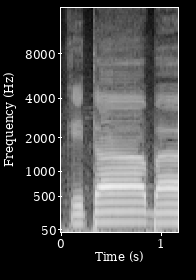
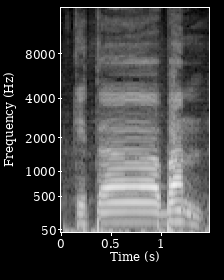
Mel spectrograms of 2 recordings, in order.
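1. শব্দটি শেষ হয় টানা 'a' ধ্বনি দিয়ে। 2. শব্দটি শেষ হয় 'an' ধ্বনি দিয়ে। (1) "কিন্তু আমরা যেহেতু এখানে থামবো তাহলে কিভাবে পড়ব?" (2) "তাহলে এটা হলো স্বাভাবিক উচ্চারণ"

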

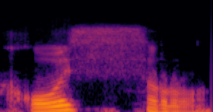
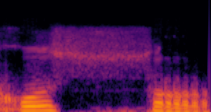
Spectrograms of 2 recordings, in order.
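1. Bunyi s-nya tipis dan ringan. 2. Bunyi s-nya tebal dan berat. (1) "Sin tipis, ro tebal" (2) "jangan bilang khusr. Itu tebal sinnya"

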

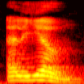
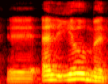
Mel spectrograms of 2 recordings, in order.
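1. Kelime son ünlü olmadan biter. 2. Kelime son kısa bir ünlüyle biter. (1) "Ama bunu konuşurken okumayabiliriz" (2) "el yevme diye okunur"

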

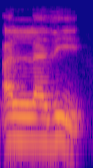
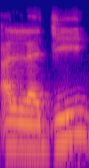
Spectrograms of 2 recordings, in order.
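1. Konsonan tengahnya adalah bunyi 'th' yang lembut. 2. Konsonan tengahnya bukan bunyi 'th'. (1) "tapi allazi. Huruf za, ujung lidahnya kena gigi" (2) "bukan allaji"

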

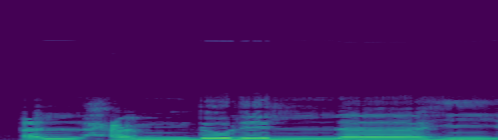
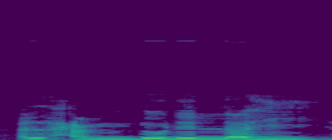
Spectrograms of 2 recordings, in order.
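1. Vokal setelah l kedua dipanjangkan. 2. Vokal setelah l kedua itu pendek. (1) "kena panjangkan sikit bacaan la tu" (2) "Jangan jangan jangan tak ada harakat langsung. ... tak boleh"

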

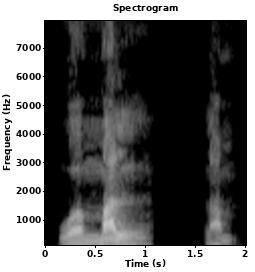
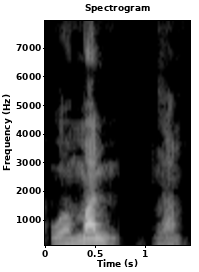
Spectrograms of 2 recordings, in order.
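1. Bunyi n menyatu menjadi bunyi l ganda. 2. Bunyi n diucapkan sebelum l. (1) "langsung masuk ke huruf ini" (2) "Jadi tidak waman lam"

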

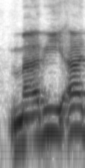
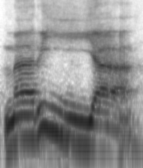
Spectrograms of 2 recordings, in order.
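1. Kata mari'ah ada hamzah di tengah. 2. Kata mari'ah ada y ganda di tengah.

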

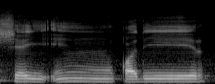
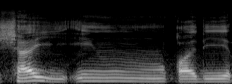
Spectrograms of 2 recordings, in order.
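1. Bunyinya kabur dan terdengar seperti huruf e. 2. Bunyi konsonannya diucapkan dengan jelas dan tegas. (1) "bukan syai'in qadir"

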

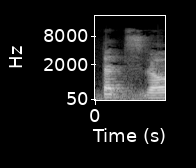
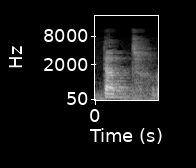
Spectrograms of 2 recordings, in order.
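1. t-এর শেষে জোরালো s-এর মতো শিস শোনা যায়। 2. t-এর শেষে হালকা একটু নিঃশ্বাস বেরোয়। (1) "হামস যদি আমরা বেশি করে ফেলি সেক্ষেত্রে সিন হয়ে যেতে পারে" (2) "আমাদের বাতাসটাকে কিছুক্ষণ আটকে রেখে হালকা একটু ছেড়ে দাও"

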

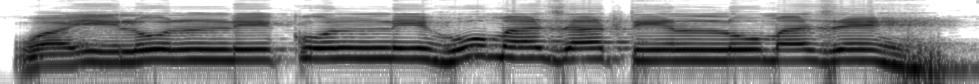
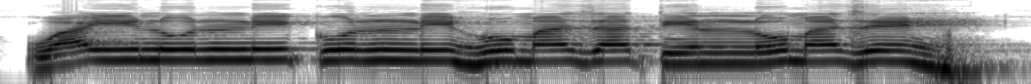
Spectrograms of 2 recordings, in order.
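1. Vokal terakhir condong ke i, seperti e. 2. Vokal terakhir condong ke i, seperti e.

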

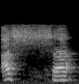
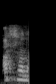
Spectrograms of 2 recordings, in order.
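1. মাঝের ব্যঞ্জনবর্ণটি বেশি সময় ধরে উচ্চারণ করা হয়। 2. মাঝের ব্যঞ্জনবর্ণটি ছোট ও দ্রুত। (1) "ধরে রাখবেন একটু আশা" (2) "অনেকে বলে আশা, আশা না"

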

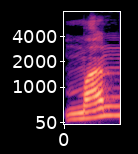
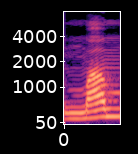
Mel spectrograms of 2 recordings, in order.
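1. অক্ষরটি ন-ধ্বনি দিয়ে শেষ হয়। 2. অক্ষরটি ম-ধ্বনি দিয়ে শেষ হয়। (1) "মান না বলে" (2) "মাম, এভাবে পড়তে হবে"

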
